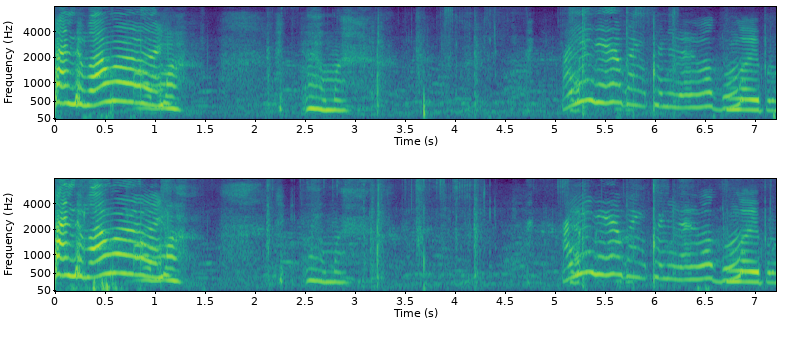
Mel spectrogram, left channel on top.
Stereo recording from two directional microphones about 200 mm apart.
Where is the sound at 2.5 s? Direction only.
35° left (ahead or behind).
